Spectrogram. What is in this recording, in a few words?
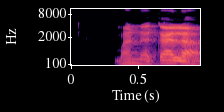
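"manakala", Malay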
